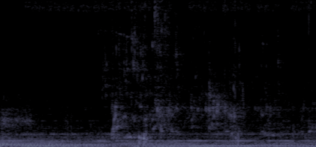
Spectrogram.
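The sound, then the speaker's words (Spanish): Someone drinks water: a few quiet sips and swallows with faint liquid sounds over a steady low hum, and no one speaks. “Básicamente, a ver, voy a beber un poco de agua que se me está secando la garganta.”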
